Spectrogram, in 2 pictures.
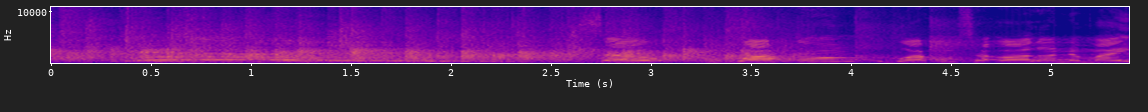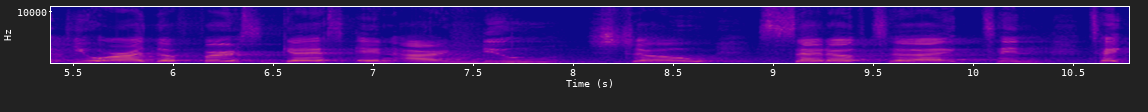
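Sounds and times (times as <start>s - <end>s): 
round of applause: 0.0s - 4.2s
speech: 3.5s - 10.7s.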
